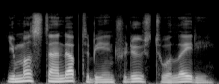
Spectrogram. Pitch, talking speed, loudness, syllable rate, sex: 120 Hz, 275 wpm, -18 LUFS, 6.7 syllables/s, male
